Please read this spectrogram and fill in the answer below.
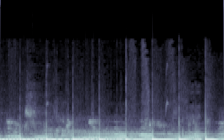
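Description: Experimental electronic music with a deep, sustained bass and a steady beat of about four hits a second.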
